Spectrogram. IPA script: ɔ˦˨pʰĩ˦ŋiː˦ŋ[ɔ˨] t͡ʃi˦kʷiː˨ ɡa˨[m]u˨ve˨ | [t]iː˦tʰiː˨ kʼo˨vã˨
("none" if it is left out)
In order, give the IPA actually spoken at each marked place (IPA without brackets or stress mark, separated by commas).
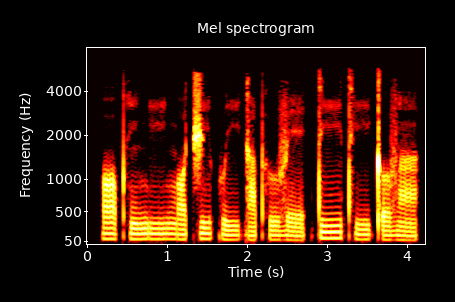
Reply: ɔ˦, pʰ, t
